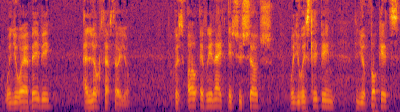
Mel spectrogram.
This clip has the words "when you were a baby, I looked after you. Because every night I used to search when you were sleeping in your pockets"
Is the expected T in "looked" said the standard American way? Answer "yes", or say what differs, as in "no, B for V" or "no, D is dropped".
yes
